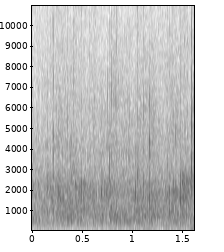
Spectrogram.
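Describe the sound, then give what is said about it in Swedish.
Steady applause from people at the front after a Bible story is told, a dense patter of many hands clapping at an even level throughout, with no voices standing out. “Ja, jag får till och med en applåd där framme.”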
